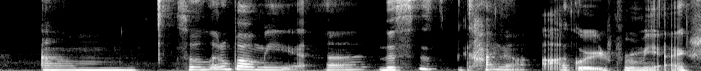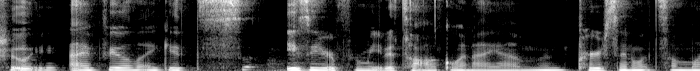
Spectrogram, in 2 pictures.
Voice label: [F] Verification

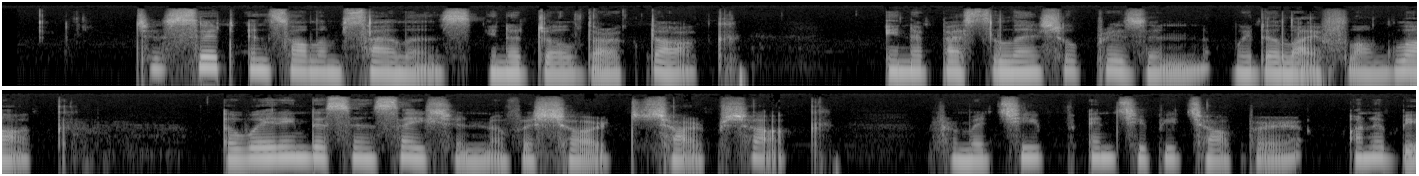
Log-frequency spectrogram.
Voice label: Articulation Practice Poem

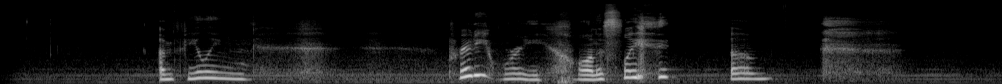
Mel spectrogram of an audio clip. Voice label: Whispers, soft voice, whispers, heavy breathing; ramble turns ramblefap; some whimpers; gentle fdom; fsub; F4A; Whispers Craves Girls

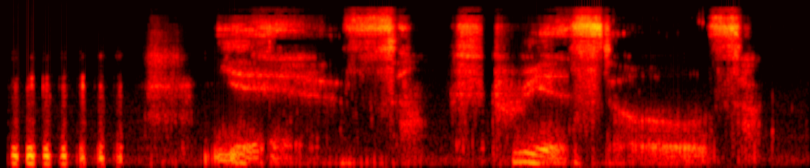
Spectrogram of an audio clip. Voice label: *Laughing* Yes, crystals!; Vocaroo; King Sombra

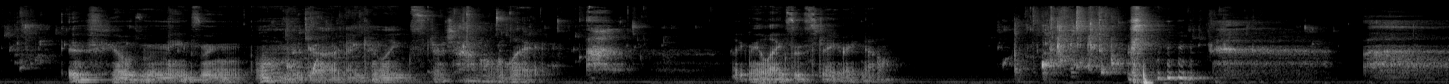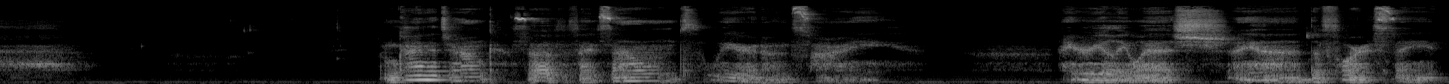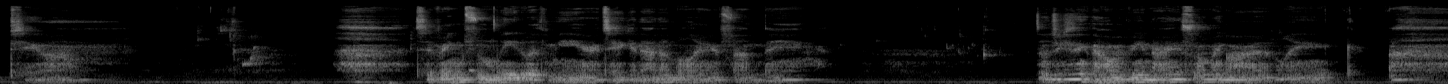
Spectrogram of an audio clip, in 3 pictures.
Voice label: Taking a Bath and Babbling

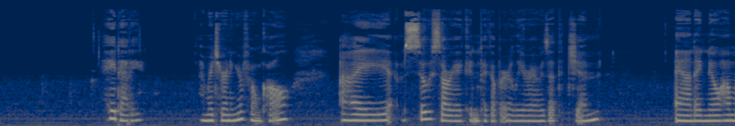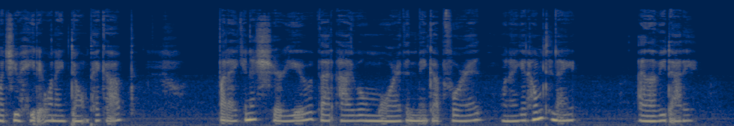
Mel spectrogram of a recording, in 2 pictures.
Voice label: Voicemail

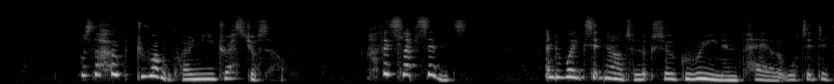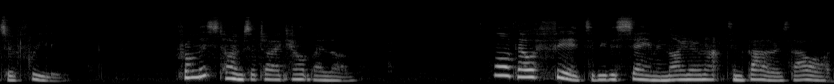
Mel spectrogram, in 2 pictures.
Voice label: Macbeth monologue

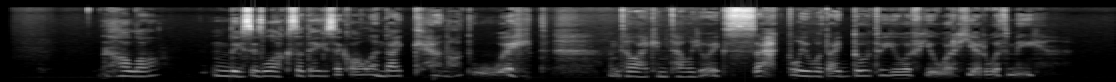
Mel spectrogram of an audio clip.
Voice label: Russian accent Sample

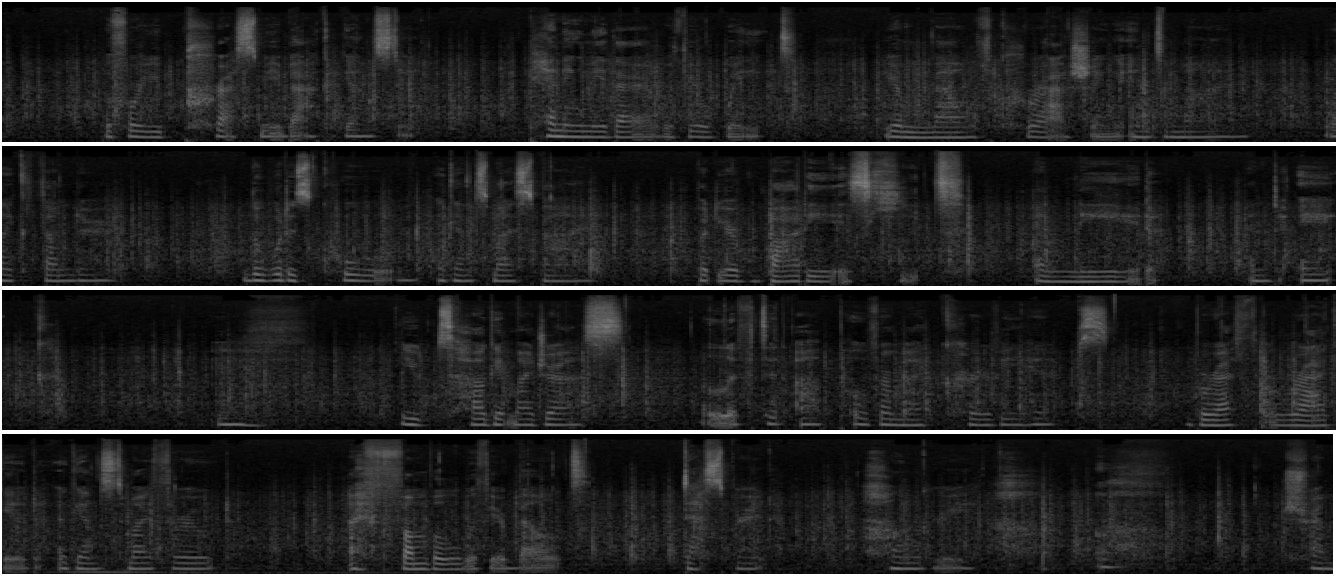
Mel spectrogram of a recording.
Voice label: Narrative, Rain Storm, Passionate; Evening Storm

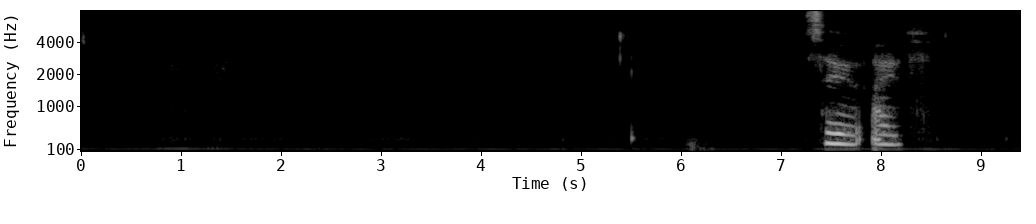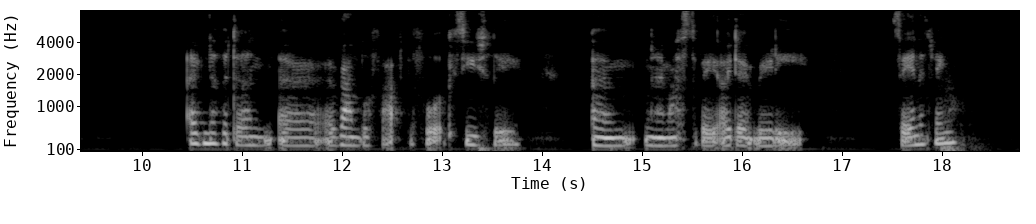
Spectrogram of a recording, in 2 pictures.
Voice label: F4A, Whimpers; How I Discovered GWA; Can barely string a sentence together

